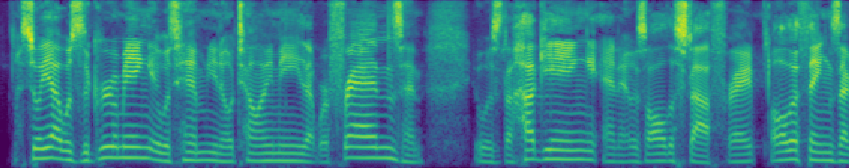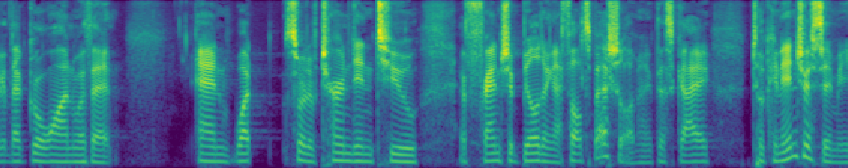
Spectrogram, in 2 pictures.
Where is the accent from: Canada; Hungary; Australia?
Canada; Penticton, British Columbia; born or raised there; also born or lived in South Africa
